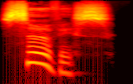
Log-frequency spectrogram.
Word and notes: service: British English

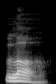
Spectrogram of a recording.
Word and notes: la: British English

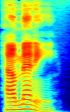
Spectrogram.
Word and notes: how many: American English

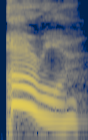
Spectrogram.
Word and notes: area: British English

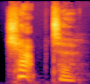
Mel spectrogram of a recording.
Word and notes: chapter: British English

